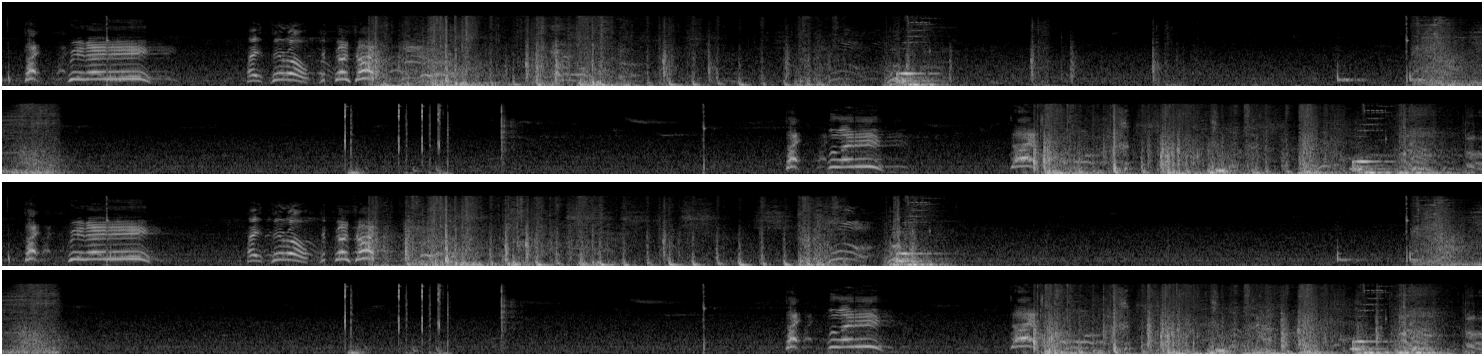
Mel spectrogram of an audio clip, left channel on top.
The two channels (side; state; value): both; normal; correlation 0.81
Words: Hey, 0. Good shot.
